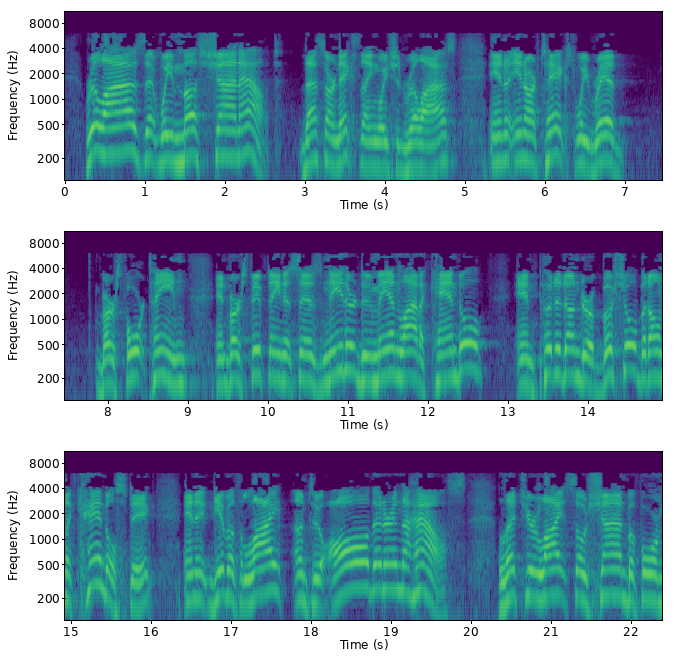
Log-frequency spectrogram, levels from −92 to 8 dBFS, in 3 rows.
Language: English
